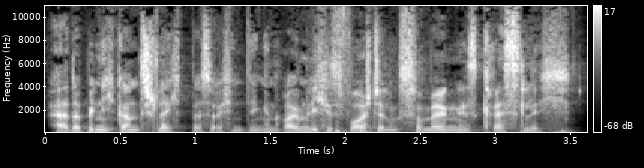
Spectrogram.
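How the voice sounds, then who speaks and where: Man with gravelly fry, chatting wryly. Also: medium pitch, quick pace. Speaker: thriller author and podcast guest. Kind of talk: casual panel chat.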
